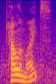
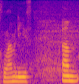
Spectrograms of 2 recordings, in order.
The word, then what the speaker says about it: Calamites: For example, we have a lot of these calamites, or I think they're pronounced calamites. I don't think they're called calamities.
